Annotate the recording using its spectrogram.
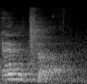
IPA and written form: ˈentə (enter)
